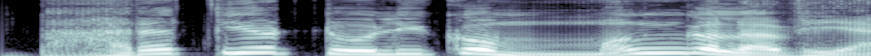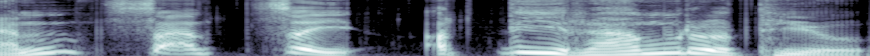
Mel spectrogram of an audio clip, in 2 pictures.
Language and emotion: Nepali, surprised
